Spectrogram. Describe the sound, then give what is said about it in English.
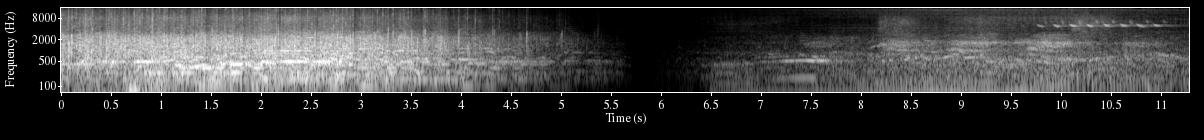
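A dense round of audience applause builds loud and steady for several seconds, then fades out into silence; afterward, softer background noise returns with a few chirpy, bird-like calls. “A big round of applause for Sylvia, folks.”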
